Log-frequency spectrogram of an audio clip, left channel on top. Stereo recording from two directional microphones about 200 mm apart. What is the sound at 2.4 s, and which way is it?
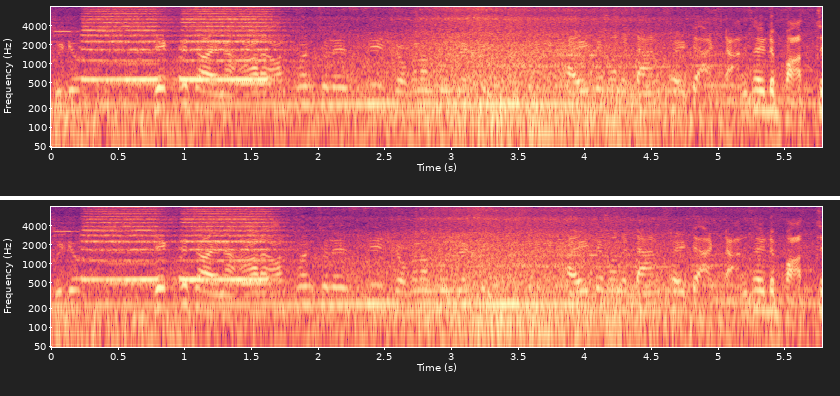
Speech, 45° left (ahead or behind).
